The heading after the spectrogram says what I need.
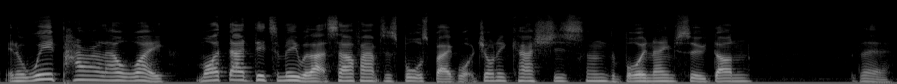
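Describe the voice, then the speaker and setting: An English radio co-host tells rambling, playful stories during casual chat, sounding animated. His voice is a little high and unhurried, and there's no echo.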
